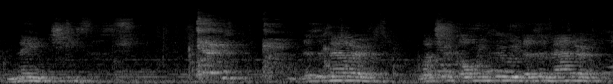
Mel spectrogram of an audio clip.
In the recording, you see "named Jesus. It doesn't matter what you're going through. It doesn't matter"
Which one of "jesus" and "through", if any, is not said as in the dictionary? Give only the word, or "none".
none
